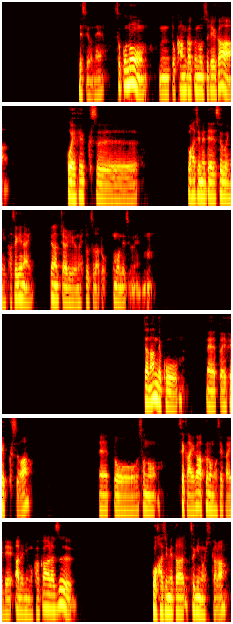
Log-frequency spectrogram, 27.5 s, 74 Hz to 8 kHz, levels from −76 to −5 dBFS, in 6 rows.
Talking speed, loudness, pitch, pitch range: 225 characters per minute, -23 LUFS, 115 Hz, 105-125 Hz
